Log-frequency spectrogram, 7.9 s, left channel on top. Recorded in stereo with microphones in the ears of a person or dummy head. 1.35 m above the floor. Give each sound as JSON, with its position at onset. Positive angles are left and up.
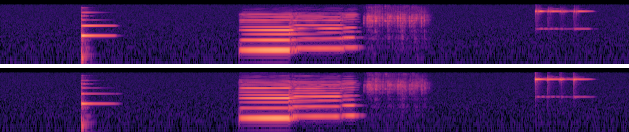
{"t": 1.0, "sound": "a guitar", "side_deg": 10, "distance_m": 0.9}
{"t": 3.0, "sound": "a violin", "side_deg": -55, "distance_m": 2.0}
{"t": 4.5, "sound": "keys jangling", "side_deg": 30, "distance_m": 1.6}
{"t": 6.7, "sound": "a bell", "side_deg": -50, "distance_m": 1.6}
